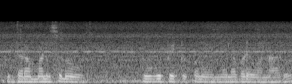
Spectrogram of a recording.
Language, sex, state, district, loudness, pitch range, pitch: Telugu, male, Andhra Pradesh, Srikakulam, -16 LUFS, 115-130 Hz, 125 Hz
